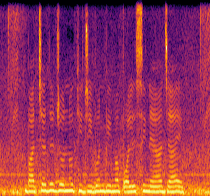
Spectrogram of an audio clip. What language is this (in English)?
Bangla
